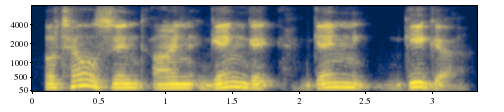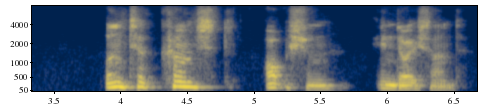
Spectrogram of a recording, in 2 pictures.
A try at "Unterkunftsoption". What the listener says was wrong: Now, you just made the one common mistake of reading option and therefore reading it in English. Hotels sind eine gängige Unterkunftsoption in Deutschland. So we've got 2 words there, Unterkunft and Option. And putting them together, we need the S so that it can flow as one word. So Unterkunftsoption.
